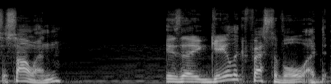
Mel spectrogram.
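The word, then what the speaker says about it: Samhain: Uh ah Sam Hayne not pronounced like that approximately pronounced as sawen is a Gaelic festival.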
